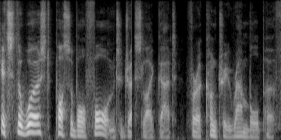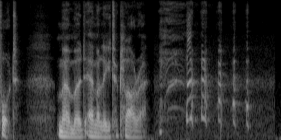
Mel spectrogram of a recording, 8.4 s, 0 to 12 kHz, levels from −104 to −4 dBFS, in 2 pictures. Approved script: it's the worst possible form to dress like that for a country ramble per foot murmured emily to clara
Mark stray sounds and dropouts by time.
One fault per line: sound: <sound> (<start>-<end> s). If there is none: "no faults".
sound: dropout (2.0-2.0 s)
sound: laugh (6.6-8.1 s)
